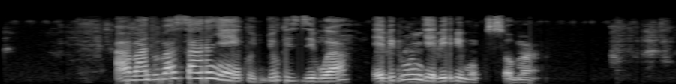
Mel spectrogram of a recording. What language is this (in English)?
Ganda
